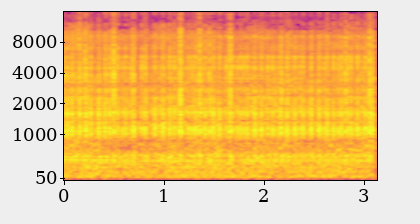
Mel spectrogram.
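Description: A race motorcycle engine runs at the start gate before heading out on track. It makes a loud, continuous rumble with fast, even pulsing that holds steady throughout, and no voices are heard.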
